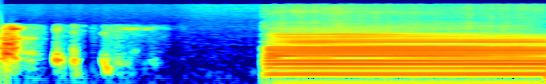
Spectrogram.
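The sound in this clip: One sustained bassoon note, steady and rich in harmonics, starts abruptly after a few brief soft sounds and a short pause and holds evenly for over a second.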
